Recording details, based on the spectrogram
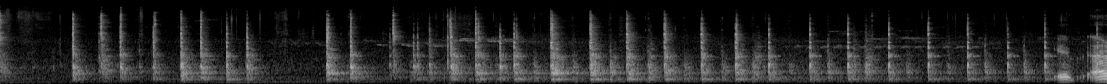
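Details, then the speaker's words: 1983 Workhorse GT-1848 lawn mower after reassembly with the clutch just installed. Sharp even clicks at about three per second, like a pawl ratcheting, from the clutch area. Cause not yet pinned down. "I got the clutch put on the only problem I have I"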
